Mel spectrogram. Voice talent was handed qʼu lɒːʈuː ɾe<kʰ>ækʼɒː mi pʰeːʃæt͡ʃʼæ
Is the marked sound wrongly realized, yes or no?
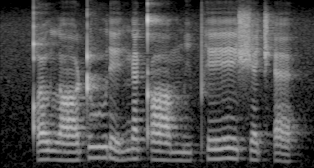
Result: yes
